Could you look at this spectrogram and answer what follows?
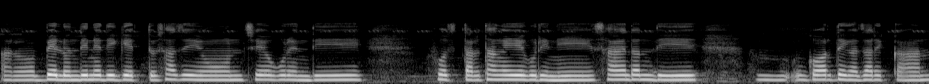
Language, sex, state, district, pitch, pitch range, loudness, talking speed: Chakma, female, Tripura, Unakoti, 210 Hz, 205-215 Hz, -16 LUFS, 90 wpm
